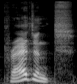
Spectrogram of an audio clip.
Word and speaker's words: present: 자, 그런데 이것이 이제 명사가 되면 액센트가 앞으로 이렇게 옮겨갑니다. 그래서 이럴 경우에는 present 이렇게 발음을 하는데 이 경우에는 이처럼 접두사가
